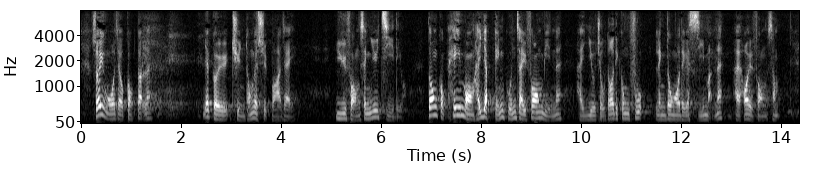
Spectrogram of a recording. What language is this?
Cantonese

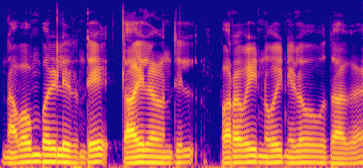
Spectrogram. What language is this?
Tamil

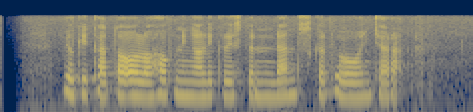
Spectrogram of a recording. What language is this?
Sundanese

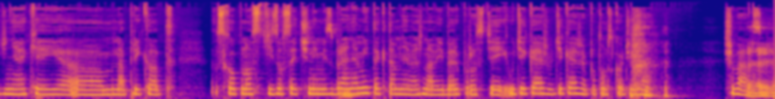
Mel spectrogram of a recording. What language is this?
Slovak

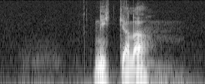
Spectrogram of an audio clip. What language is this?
Swedish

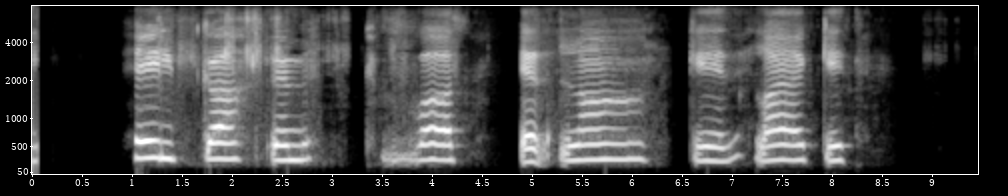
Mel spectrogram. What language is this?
Icelandic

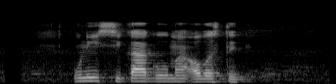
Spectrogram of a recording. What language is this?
Nepali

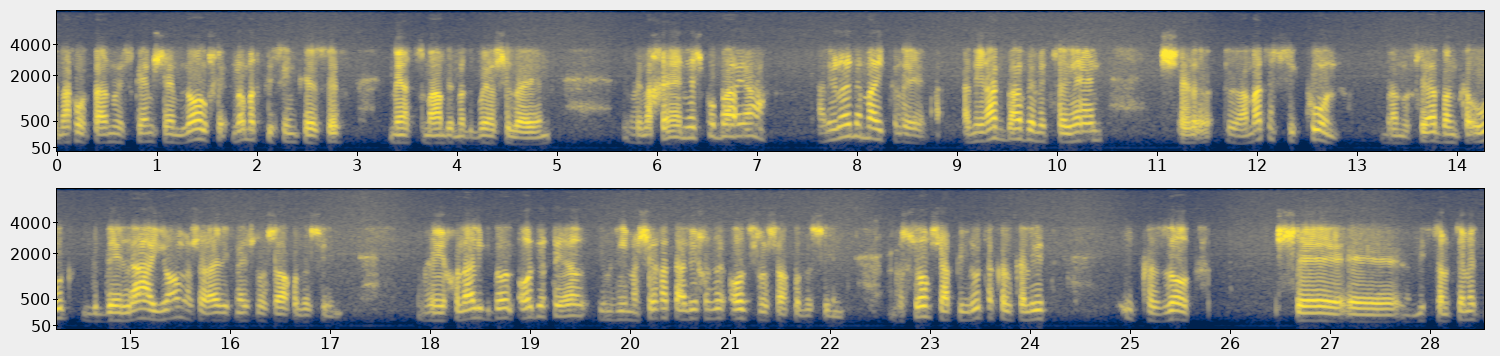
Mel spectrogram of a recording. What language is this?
Hebrew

